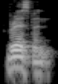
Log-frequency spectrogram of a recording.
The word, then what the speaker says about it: Brisbane: I know this is I know this is Brisbane but I'm going to say Brisbane I'll say it the Australian language Brisbane Brisbane Britain Brisbane Brisbane not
